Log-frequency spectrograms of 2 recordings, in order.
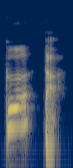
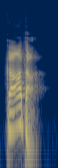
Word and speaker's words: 疙瘩: 疙瘩啊，它的发音是“ 疙瘩”，不过有些中国人会把它发音成“ 嘎达”，呃，这个是不标准、不正确的发音。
